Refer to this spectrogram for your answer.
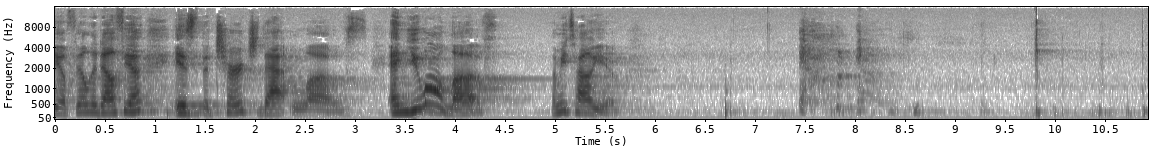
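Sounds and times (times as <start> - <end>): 
speech: 0.0 - 5.7
person in a short harsh raspy coughing fit: 7.4 - 8.6.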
